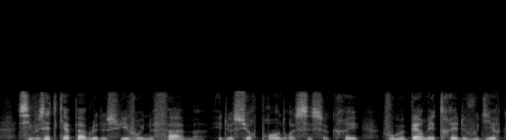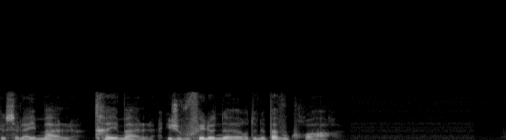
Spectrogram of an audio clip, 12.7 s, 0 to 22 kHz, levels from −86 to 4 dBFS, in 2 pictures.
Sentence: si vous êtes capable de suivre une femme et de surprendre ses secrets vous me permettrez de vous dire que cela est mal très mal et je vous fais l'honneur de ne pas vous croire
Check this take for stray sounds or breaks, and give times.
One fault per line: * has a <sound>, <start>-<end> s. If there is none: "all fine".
all fine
